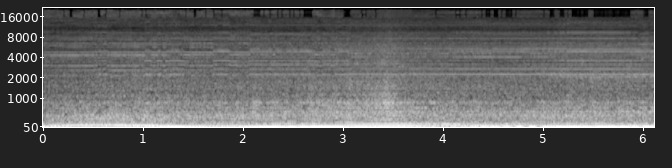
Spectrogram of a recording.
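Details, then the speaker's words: Old farm semi with big cam Cummins diesel, started after sitting months with battery boost: deep, steady, even idle rumble with no knocks or misses; alternator whining noted. "Ooh, yep, she's a Cummins. Definitely a big cam Cummins. Fired right up, it ain't been running months."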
